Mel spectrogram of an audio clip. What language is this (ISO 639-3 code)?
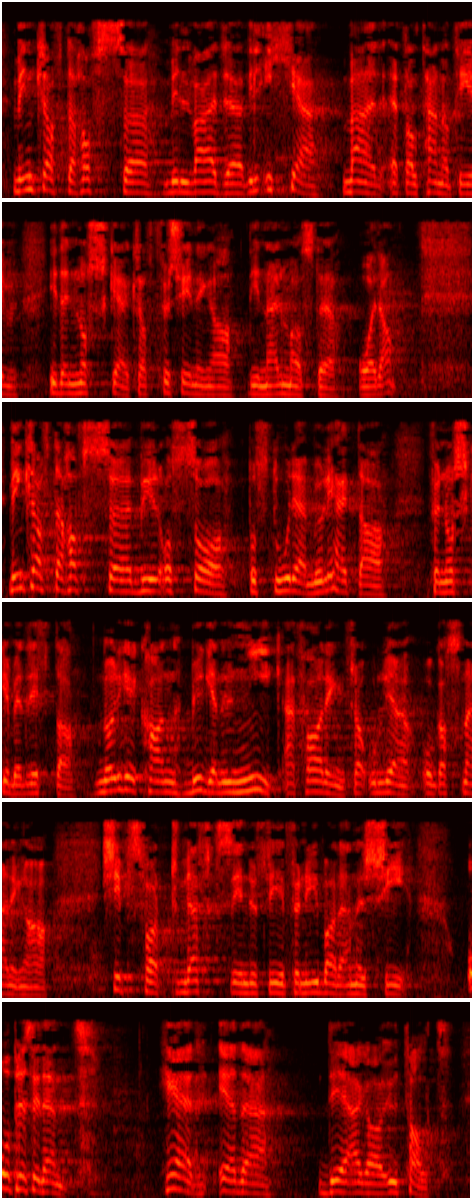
nob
